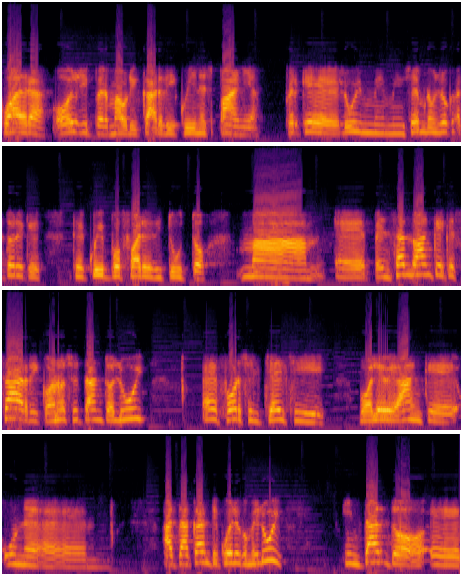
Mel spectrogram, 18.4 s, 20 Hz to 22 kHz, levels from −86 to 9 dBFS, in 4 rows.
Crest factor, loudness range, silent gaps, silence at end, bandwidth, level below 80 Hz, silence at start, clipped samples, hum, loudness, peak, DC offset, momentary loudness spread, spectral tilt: 14 dB; 4 LU; none; 0 s; 13.5 kHz; -54 dBFS; 0.05 s; 0.4%; none; -12 LUFS; 0 dBFS; under 0.1%; 13 LU; -4.5 dB/octave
